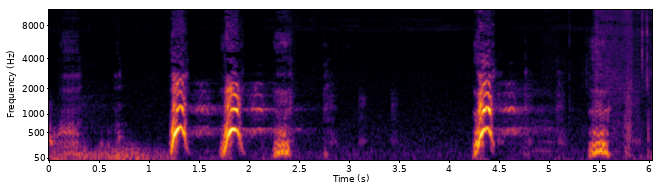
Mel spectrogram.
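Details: Swimming dachshund in hot weather barks in short bursts: two sharp yaps and a lower gruff one, a silent gap of nearly two seconds, then another high bark and a low grunting sound, with faint splashing at the start.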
